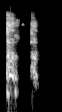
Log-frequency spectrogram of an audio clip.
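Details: Simulated role-play of effective coughing by a patient after cataract surgery: two short, soft, controlled cough bursts after deep breaths held about three seconds, kept gentle to protect the operated eye; controlled cough technique.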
